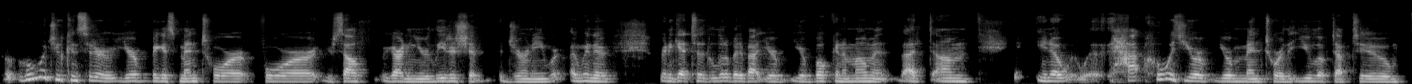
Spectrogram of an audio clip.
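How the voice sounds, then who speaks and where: A man hosting an interview, asking casual questions in a halting way and rewording them as he goes. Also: mid-range voice. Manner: halting, rambling, rephrases questions. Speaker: podcast host, interviewer.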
